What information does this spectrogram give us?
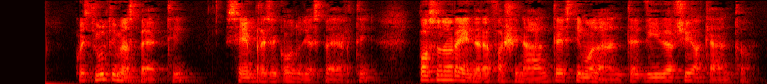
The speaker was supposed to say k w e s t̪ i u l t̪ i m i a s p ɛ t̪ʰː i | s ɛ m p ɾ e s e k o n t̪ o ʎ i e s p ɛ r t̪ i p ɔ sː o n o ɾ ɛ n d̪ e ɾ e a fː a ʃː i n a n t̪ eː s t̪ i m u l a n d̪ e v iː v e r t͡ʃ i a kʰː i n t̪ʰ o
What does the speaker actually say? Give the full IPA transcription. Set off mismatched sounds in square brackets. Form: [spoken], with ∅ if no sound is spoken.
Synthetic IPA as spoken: k w e s t̪ i u l t̪ i m i a s p ɛ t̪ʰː i | s ɛ m p ɾ e s e k o n [d̪] o ʎ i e s p ɛ r t̪ i p ɔ sː o n o ɾ ɛ n d̪ e ɾ e a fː a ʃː i n a n t̪ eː s t̪ i m [o] l a n [t̪] e v iː v e r t͡ʃ i a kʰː [a] n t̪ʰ o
